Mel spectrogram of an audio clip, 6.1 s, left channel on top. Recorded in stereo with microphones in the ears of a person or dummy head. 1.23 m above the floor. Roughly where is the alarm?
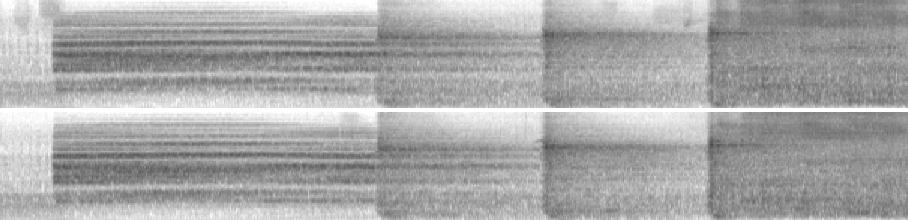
Centre.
